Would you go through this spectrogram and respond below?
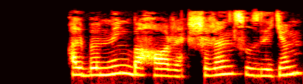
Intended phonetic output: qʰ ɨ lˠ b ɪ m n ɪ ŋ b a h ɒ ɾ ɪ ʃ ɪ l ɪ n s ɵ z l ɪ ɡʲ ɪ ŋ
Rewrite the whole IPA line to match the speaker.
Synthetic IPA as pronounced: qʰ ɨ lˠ b ɪ m n ɪ ŋ b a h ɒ ɾ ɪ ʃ ɪ ɾ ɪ n s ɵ z l ɪ ɡʲ ɪ m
